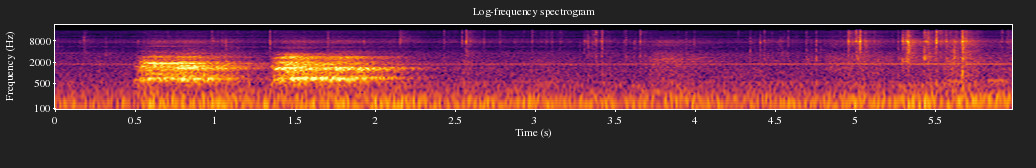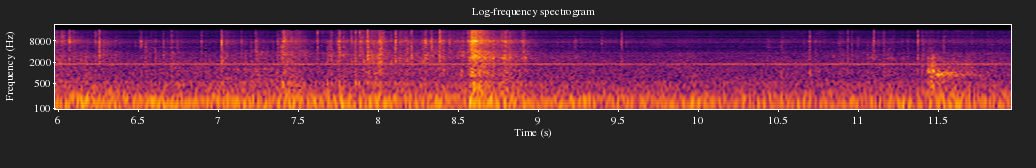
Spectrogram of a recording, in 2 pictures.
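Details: Samoyed dog eating ice cream lets out two short, high, harmonic yelps in quick succession near the start. Crinkling and scattered clicking and tapping sounds follow in a quiet indoor room.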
